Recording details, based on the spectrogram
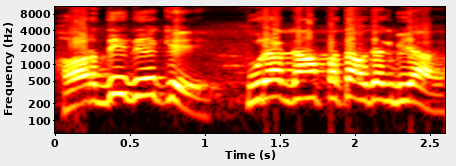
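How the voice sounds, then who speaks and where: High-voiced man teaching a class. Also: normal speed, slight background noise. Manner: asks the class questions, jokes and mimics lisping children. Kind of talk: classroom lecture. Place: classroom with students.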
